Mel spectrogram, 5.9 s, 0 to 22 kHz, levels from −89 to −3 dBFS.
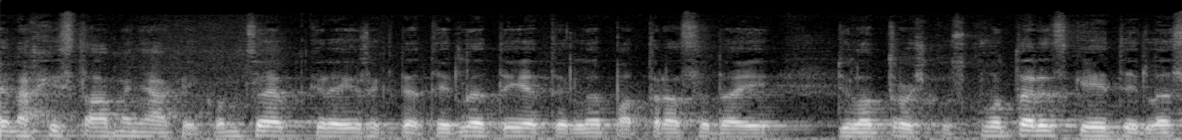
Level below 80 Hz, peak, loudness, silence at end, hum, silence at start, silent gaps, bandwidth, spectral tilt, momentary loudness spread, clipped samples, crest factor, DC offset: -42 dBFS; -6 dBFS; -22 LUFS; 0 s; none; 0 s; none; 14 kHz; -7.5 dB/octave; 7 LU; under 0.1%; 14 dB; under 0.1%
